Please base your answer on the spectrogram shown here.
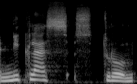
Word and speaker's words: Niklas Strom: And it was from Sweden's new ambassador to Albania, Niklas Strom.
